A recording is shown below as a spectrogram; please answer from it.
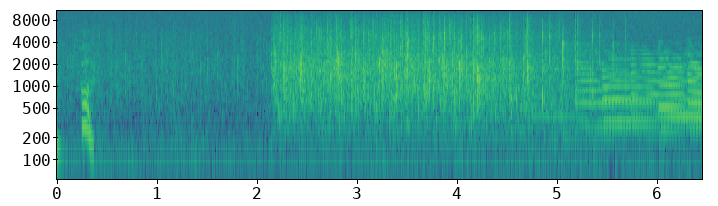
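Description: Audience applause starting about two seconds in, then the instrumental introduction of a song begins near the end.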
